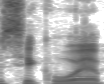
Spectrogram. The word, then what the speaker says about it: Sequoia: Yeah, it's Came up- Sequoia. Yeah, you said it right. I just didn't recognize what Sequoia was, to be honest.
